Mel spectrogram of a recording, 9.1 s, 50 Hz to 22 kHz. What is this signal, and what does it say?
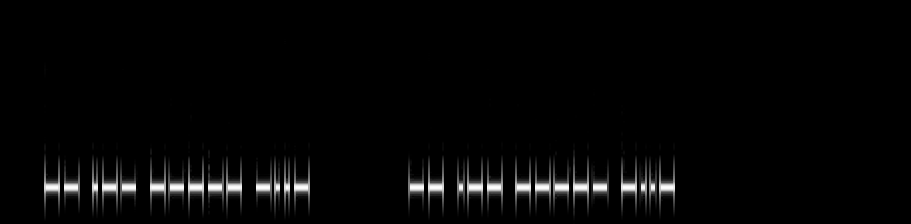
Morse code, heard as a keyed tone, about 25 wpm, 700 Hz. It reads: MW0X MW0X
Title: DXCC-100 Call Signs - 4 Characters - Repeated 2x - 25wpm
